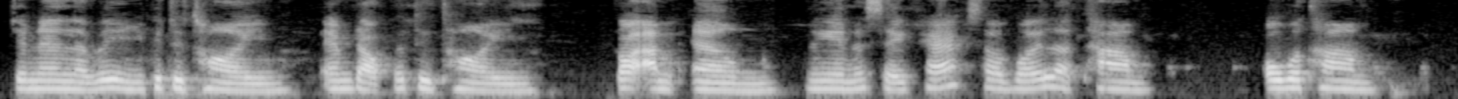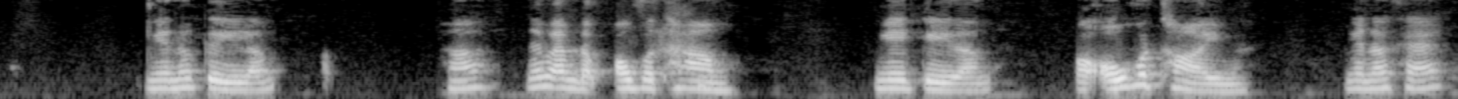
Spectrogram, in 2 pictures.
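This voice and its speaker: A woman's voice: mid-range voice, steady tone, dry recording. Vietnamese-accented woman teacher, patient drills, dry close sound. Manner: patient, repeats and corrects, models English words slowly. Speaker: English pronunciation teacher. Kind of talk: online pronunciation lesson.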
